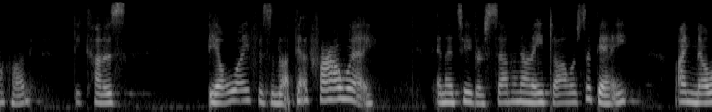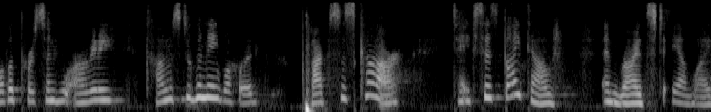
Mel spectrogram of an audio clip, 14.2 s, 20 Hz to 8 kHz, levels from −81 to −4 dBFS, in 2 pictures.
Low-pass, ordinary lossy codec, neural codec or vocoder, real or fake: 7.2 kHz; Opus, 24 kbps; codec, 16 kHz, 0.5 kbps, X-Codec, HuBERT features, trained on general audio; fake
